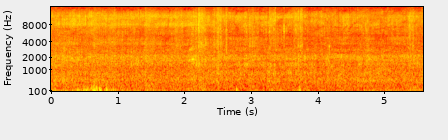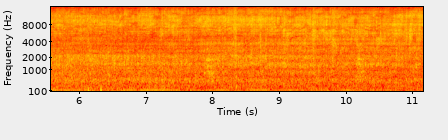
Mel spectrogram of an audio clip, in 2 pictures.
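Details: Drip irrigation line under pressure: a steady, soft high hiss with no rhythm; water escaping from a leak in the drip line.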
